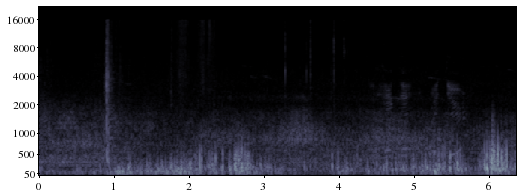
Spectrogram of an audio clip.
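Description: A few short squirts of Lysol disinfectant spray on a pair of hand pruners to clean the blades, with a sharp click about a second in, over a low rumble.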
